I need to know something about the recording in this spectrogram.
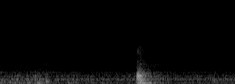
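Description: A single short knock a little past the middle, the Vitamix blender container's plastic lid being worked off; otherwise quiet.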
